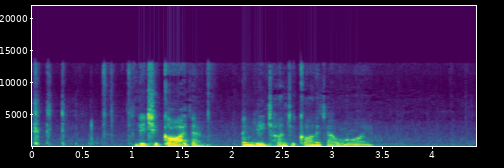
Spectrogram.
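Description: A woman speaks with feeling close to a phone microphone.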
